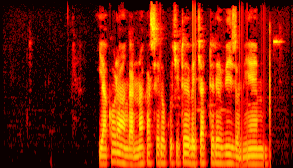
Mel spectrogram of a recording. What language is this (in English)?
Ganda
